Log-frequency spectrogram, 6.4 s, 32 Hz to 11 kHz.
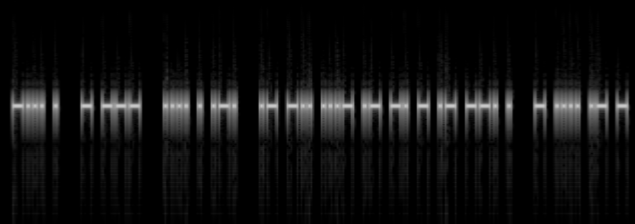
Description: Morse code, heard as a keyed tone, about 36 wpm, 700 Hz. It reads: BE TO HER ADVANTAGE THAT
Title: Sentences from Top 1000 Words - Review Part 6 - 35wpm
